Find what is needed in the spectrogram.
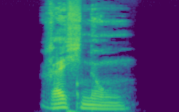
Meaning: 1. bill, restaurant bill 2. a reckoning, calculation 3. invoice
- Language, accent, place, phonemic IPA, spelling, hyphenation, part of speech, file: German, Germany, Berlin, /ˈʁɛçnʊŋ(k)/, Rechnung, Rech‧nung, noun, De-Rechnung2.ogg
